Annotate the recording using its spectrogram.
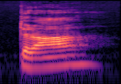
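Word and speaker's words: train: आई एन पा एन टी आर ए आई एन त्रा त्रा मीस होता है ट्रेन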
